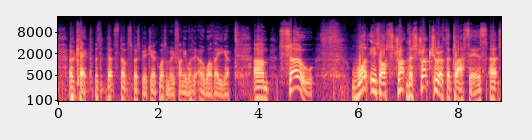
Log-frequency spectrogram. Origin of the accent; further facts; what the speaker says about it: England, United Kingdom; Now, remember, I'm English.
